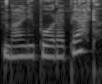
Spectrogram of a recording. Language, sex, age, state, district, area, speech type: Kashmiri, female, 18-30, Jammu and Kashmir, Bandipora, rural, spontaneous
